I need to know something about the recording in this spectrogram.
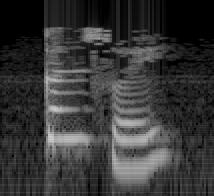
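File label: "跟随", Mandarin Chinese; hsk; chinese flashcards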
